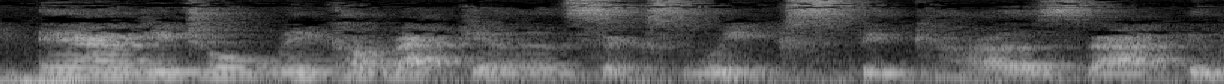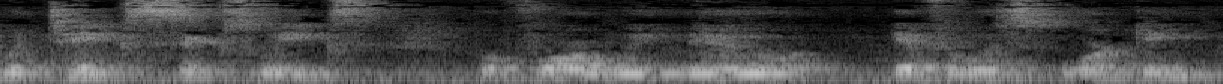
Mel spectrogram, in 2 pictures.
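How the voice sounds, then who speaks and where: Noticeable background noise behind a woman with a very deep, low pitch, a fairly slow pace and monotone, flat intonation. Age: 70s. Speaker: patient. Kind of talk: patient testimonial to camera.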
